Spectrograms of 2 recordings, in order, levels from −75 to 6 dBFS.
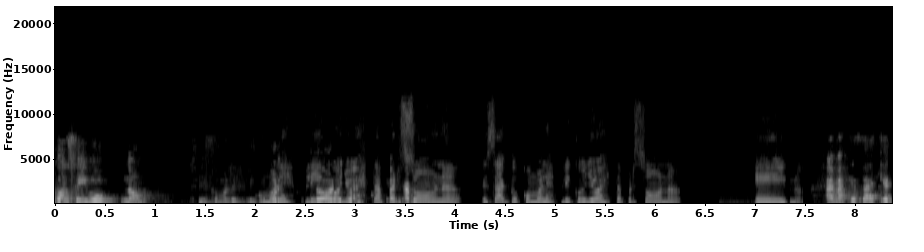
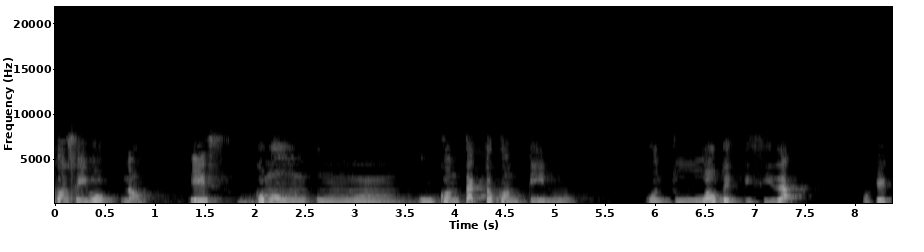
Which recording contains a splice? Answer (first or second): first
